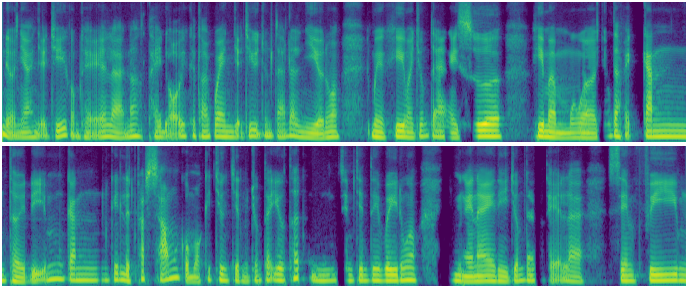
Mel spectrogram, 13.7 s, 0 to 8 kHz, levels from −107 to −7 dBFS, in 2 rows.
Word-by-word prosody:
nữa 170 Hz, -, +2 dB
nha, 105 Hz, 0 st, -1 dB
giải -, -, -3 dB
trí 130 Hz, +4 st, +1 dB
cũng 145 Hz, -, -5 dB
thể 120 Hz, +1 st, -2 dB
là 115 Hz, -5 st, 0 dB
nó 125 Hz, +4 st, 0 dB
thay 115 Hz, -, -3 dB
đổi 125 Hz, +1 st, -2 dB
cái 130 Hz, -, -6 dB
thói 120 Hz, -2 st, -2 dB
quen 120 Hz, -2 st, +1 dB
giải -, -, -3 dB
trí -, -, -1 dB
của -, -, -2 dB
chúng 60 Hz, -, -2 dB
ta 120 Hz, -, -4 dB
rất 140 Hz, -, -2 dB
là 125 Hz, -, -1 dB
nhiều, 95 Hz, -4 st, +1 dB
đúng 110 Hz, -, +1 dB
không? 115 Hz, -, -10 dB, 0.3 s
Mà 115 Hz, -4 st, +4 dB
khi 120 Hz, +4 st, +3 dB
mà 110 Hz, -, +1 dB
chúng 125 Hz, +5 st, -4 dB
ta 125 Hz, -, -2 dB
ngày 100 Hz, -, -1 dB, 0.2 s
xưa, 125 Hz, 0 st, +8 dB, 0.3 s
khi 125 Hz, -, +5 dB
mà 110 Hz, -3 st, +5 dB
mỗi 100 Hz, 0 st, +1 dB
ng -, -, +1 dB
chúng 130 Hz, -, -11 dB
ta 125 Hz, -, +2 dB
phải -, -, -4 dB
canh 120 Hz, 0 st, +3 dB
thời 100 Hz, -5 st, +2 dB
điểm, 150 Hz, -, -1 dB
canh 130 Hz, -1 st, -1 dB
cái 140 Hz, 0 st, -1 dB
lịch 115 Hz, -4 st, 0 dB
phát 160 Hz, -, -3 dB
sóng 180 Hz, +3 st, +1 dB
của 185 Hz, -, -2 dB
một 95 Hz, -1 st, -2 dB
cái -, -, -8 dB
chương 130 Hz, -, 0 dB
trình 110 Hz, -4 st, -4 dB
chúng 115 Hz, -, -5 dB
ta 135 Hz, -, -2 dB
yêu 130 Hz, -2 st, +1 dB
thích, 175 Hz, +7 st, -1 dB
ừm, 120 Hz, -4 st, -3 dB
xem 120 Hz, -, -5 dB
trên 120 Hz, 0 st, -1 dB
ti 125 Hz, -, +1 dB
vi, 120 Hz, 0 st, +5 dB
đúng 130 Hz, +2 st, +2 dB
không? 135 Hz, -1 st, +1 dB, 0.3 s
Ngày 110 Hz, -5 st, +2 dB
nay 110 Hz, +1 st, +3 dB
thì 105 Hz, -2 st, +1 dB
chúng 115 Hz, +5 st, -2 dB
ta 120 Hz, -, -1 dB
có 130 Hz, -, -53 dB
thể -, -, -4 dB
là 100 Hz, -2 st, -3 dB, 0.2 s
xem 115 Hz, -1 st, 0 dB
phim 125 Hz, 0 st, +3 dB
120 Hz, 310 wpm, -21 LUFS, 110-125 Hz, 0.3 s, xưa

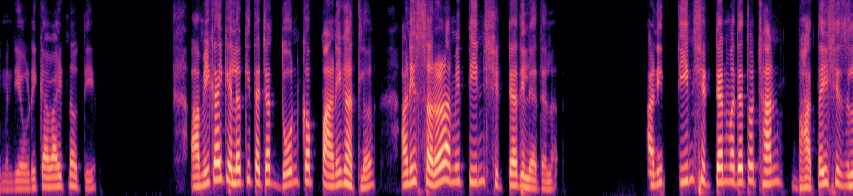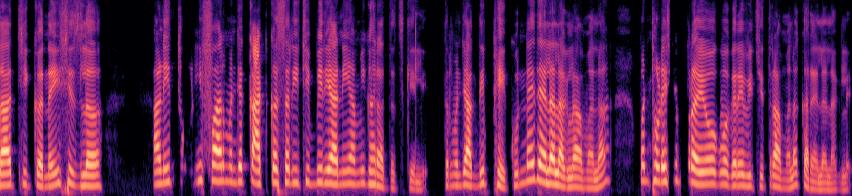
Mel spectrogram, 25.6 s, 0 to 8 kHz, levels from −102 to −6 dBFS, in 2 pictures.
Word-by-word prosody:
म्हणजे 110 Hz, +2 st, -15 dB
एवढी 120 Hz, +2 st, -9 dB
काय 150 Hz, -1 st, -1 dB
वाईट 150 Hz, +1 st, -2 dB
नव्हती. 130 Hz, -6 st, -7 dB, 1.5 s
आम्ही 155 Hz, +6 st, +1 dB
काय 255 Hz, +3 st, +6 dB
केलं, 215 Hz, -5 st, +4 dB
की 255 Hz, -, -5 dB
त्याच्यात 220 Hz, 0 st, +2 dB, 0.2 s
2 190 Hz, +6 st, -1 dB
कप 225 Hz, -1 st, +2 dB, 0.2 s
पाणी 165 Hz, +3 st, +3 dB
घातलं 165 Hz, -6 st, -1 dB, 0.5 s
आणि 205 Hz, +5 st, +2 dB
सरळ 210 Hz, +4 st, +6 dB
आम्ही 225 Hz, -2 st, +3 dB
3 215 Hz, 0 st, -4 dB
शिट्ट्या 175 Hz, -1 st, -1 dB
दिल्या 145 Hz, -6 st, -1 dB
त्याला. 115 Hz, -1 st, -10 dB, 1.5 s
आणि 180 Hz, +3 st, 0 dB, 0.3 s
3 230 Hz, +3 st, -1 dB
शिट्ट्यांमध्ये 220 Hz, 0 st, +3 dB
तो 235 Hz, -, +3 dB
छान 200 Hz, +3 st, +3 dB, 0.3 s
भातही 145 Hz, +8 st, 0 dB
शिजला, 175 Hz, -3 st, +3 dB, 0.2 s
चिकन 160 Hz, -4 st, -3 dB
ही 175 Hz, +5 st, -1 dB
शिजलं 165 Hz, -5 st, 0 dB, 0.9 s
आणि 200 Hz, +3 st, 0 dB, 0.2 s
थोडीफार, 230 Hz, +1 st, +1 dB
म्हणजे 225 Hz, -1 st, -2 dB
काटकसरीची 210 Hz, +1 st, +1 dB
बिर्याणी 200 Hz, -3 st, +2 dB
आम्ही 195 Hz, +1 st, -4 dB
घरातच 150 Hz, -, -5 dB
केली. 110 Hz, -4 st, -13 dB, 0.3 s
तर 165 Hz, -, -7 dB
म्हणजे 165 Hz, +2 st, -3 dB
अगदी 170 Hz, +2 st, +2 dB, 0.2 s
फेकून 175 Hz, +4 st, -5 dB
नाही 240 Hz, +2 st, +2 dB
द्यायला 220 Hz, -6 st, +6 dB
लागलं 150 Hz, -4 st, +2 dB
आम्हाला 135 Hz, +2 st, -4 dB, 0.5 s
पण 235 Hz, -1 st, -3 dB
थोडेशे 230 Hz, +1 st, +1 dB, 0.2 s
प्रयोग 190 Hz, -4 st, +2 dB
वगैरे 170 Hz, -2 st, -1 dB
विचित्र 160 Hz, 0 st, -9 dB
आम्हाला 135 Hz, +1 st, -3 dB
करायला 110 Hz, -5 st, -6 dB
लागले. 105 Hz, +1 st, -15 dB
180 Hz, 130 wpm, -22 LUFS, 150-215 Hz, 1.5 s, काय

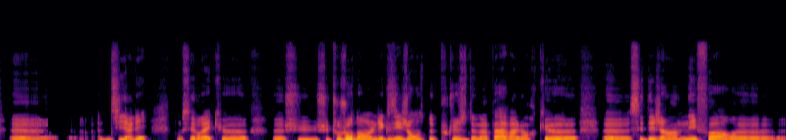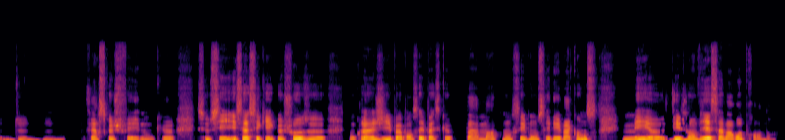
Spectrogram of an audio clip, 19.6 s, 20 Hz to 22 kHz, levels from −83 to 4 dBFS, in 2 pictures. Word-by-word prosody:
heu, 165 Hz, -2 st, -2 dB, 0.8 s
d'y 170 Hz, 0 st, -4 dB
aller. 200 Hz, +11 st, 0 dB, 0.3 s
Donc 175 Hz, -, -9 dB
c'est 165 Hz, 0 st, -3 dB
vrai 190 Hz, +5 st, +1 dB
que, 190 Hz, -, -7 dB
heu, 185 Hz, -3 st, -1 dB, 0.3 s
heu, 165 Hz, -1 st, -2 dB
je 165 Hz, -, -10 dB
suis 165 Hz, -1 st, -5 dB
je 165 Hz, -, -9 dB
suis 170 Hz, -, -7 dB
toujours 200 Hz, +4 st, +4 dB
dans 185 Hz, -2 st, +2 dB
l'exigence 190 Hz, +2 st, 0 dB
de 175 Hz, -, -1 dB
plus 185 Hz, +2 st, -4 dB
de -, -, -2 dB
ma 170 Hz, -1 st, -1 dB
part, 205 Hz, +5 st, +2 dB
alors 175 Hz, -1 st, -2 dB
que, 200 Hz, -, -3 dB
heu, 190 Hz, -3 st, +2 dB, 0.4 s
heu, 160 Hz, -2 st, 0 dB
c'est 165 Hz, +1 st, -5 dB
déjà 175 Hz, +2 st, +1 dB
un 170 Hz, 0 st, -2 dB
effort, 200 Hz, +2 st, +1 dB
heu, 170 Hz, 0 st, -2 dB, 0.2 s
de 160 Hz, -3 st, -10 dB, 0.2 s
de 165 Hz, -2 st, -12 dB, 0.4 s
faire 175 Hz, 0 st, -1 dB
ce -, -, -7 dB
que 180 Hz, -, 0 dB
je 175 Hz, -, -3 dB
fais 160 Hz, -3 st, -4 dB
donc, 150 Hz, +1 st, -11 dB
heu, 155 Hz, 0 st, -3 dB, 0.3 s
c'est -, -, -5 dB
aussi 180 Hz, +5 st, -1 dB
et 220 Hz, -, +3 dB
ça, 215 Hz, +3 st, +6 dB
c'est 215 Hz, -1 st, +1 dB
quelque 175 Hz, 0 st, 0 dB
chose 215 Hz, +1 st, +5 dB
heu, 165 Hz, -2 st, +1 dB, 0.3 s
donc, 170 Hz, +2 st, -8 dB
là, 185 Hz, 0 st, +6 dB
j'y 180 Hz, -1 st, +1 dB
ai 175 Hz, -, +3 dB
pas 175 Hz, -, +3 dB
pensé 180 Hz, +5 st, +2 dB
parce 180 Hz, -3 st, -1 dB
que, -, -, -5 dB, 0.2 s
bah, 165 Hz, -1 st, -2 dB
maintenant, 170 Hz, +3 st, -4 dB
c'est 165 Hz, -2 st, -1 dB
bon, 180 Hz, +2 st, 0 dB
c'est 175 Hz, -1 st, -4 dB
les 155 Hz, -1 st, +2 dB
vacances, 235 Hz, -, 0 dB, 0.3 s
mais, 180 Hz, +1 st, +3 dB
heu, 165 Hz, 0 st, +3 dB, 0.2 s
dès 195 Hz, 0 st, +6 dB
janvier, 190 Hz, +5 st, +6 dB
ça 210 Hz, -6 st, +2 dB
va 180 Hz, -1 st, +2 dB
reprendre. 170 Hz, -4 st, -3 dB
175 Hz, 210 wpm, -22 LUFS, 170-190 Hz, 0.8 s, ça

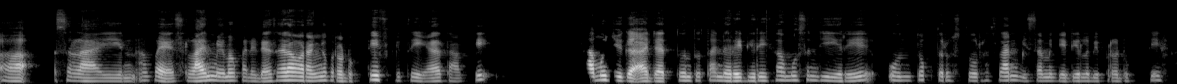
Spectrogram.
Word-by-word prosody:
eee, 160 Hz, -4 st, +2 dB, 0.4 s
selain 150 Hz, -4 st, -1 dB, 0.2 s
apa 185 Hz, 0 st, -8 dB
ya, 135 Hz, -, +1 dB
selain 165 Hz, +3 st, +5 dB
memang 180 Hz, 0 st, +1 dB
pada 165 Hz, -3 st, -8 dB
dasarnya 185 Hz, +6 st, +5 dB
orangnya 175 Hz, +2 st, +2 dB
produktif, 160 Hz, +7 st, 0 dB
gitu 175 Hz, 0 st, -17 dB
ya. 150 Hz, -, -2 dB
Tapi, 145 Hz, +8 st, -8 dB, 1.0 s
kamu 185 Hz, +3 st, +6 dB
juga 175 Hz, -3 st, +6 dB
ada 150 Hz, 0 st, +3 dB, 0.2 s
tuntutan 180 Hz, 0 st, -3 dB
dari 165 Hz, 0 st, +6 dB
diri 170 Hz, +1 st, 0 dB
kamu 195 Hz, 0 st, -2 dB
sendiri, 175 Hz, -5 st, -3 dB, 0.4 s
untuk 190 Hz, +2 st, -7 dB
terus-terusan 180 Hz, +1 st, -5 dB
bisa 155 Hz, +1 st, -11 dB
menjadi 160 Hz, -1 st, -7 dB
lebih 155 Hz, -1 st, -7 dB
produktif, 155 Hz, +5 st, -13 dB
175 Hz, 140 wpm, -22 LUFS, 155-185 Hz, 1.0 s, kamu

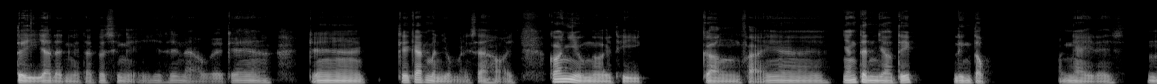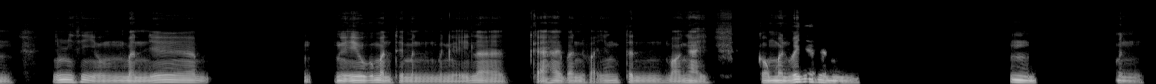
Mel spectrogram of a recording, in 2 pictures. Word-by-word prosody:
tùy 80 Hz, -3 st, +5 dB
gia 85 Hz, -, +2 dB
đình 80 Hz, -, -3 dB
người 75 Hz, -1 st, -5 dB
ta 75 Hz, +3 st, -8 dB
có 95 Hz, -, -1 dB
suy 90 Hz, -2 st, -7 dB
nghĩ 75 Hz, +4 st, -8 dB
như 90 Hz, -, -9 dB
thế 95 Hz, 0 st, -6 dB
nào 75 Hz, -6 st, -9 dB
về 70 Hz, 0 st, -8 dB
cái, 95 Hz, 0 st, -4 dB
a, 85 Hz, -2 st, -5 dB, 0.4 s
cái, 90 Hz, -, +1 dB
a, 85 Hz, -3 st, +2 dB, 0.4 s
cái 100 Hz, -, +3 dB
cách 105 Hz, 0 st, +3 dB
mình 90 Hz, -6 st, +2 dB
dùng 70 Hz, -1 st, -4 dB
mạng 65 Hz, 0 st, -10 dB
xã 80 Hz, -, -3 dB
hội, 80 Hz, -1 st, -7 dB, 0.3 s
có 120 Hz, -, +5 dB
nhiều 115 Hz, -10 st, +7 dB
người 75 Hz, -2 st, +2 dB
thì 75 Hz, -2 st, -2 dB, 0.6 s
cần 75 Hz, -2 st, 0 dB
phải, 90 Hz, +3 st, -2 dB
ơ, 85 Hz, -2 st, -1 dB, 0.2 s
nhắn 95 Hz, +2 st, +4 dB
tin 95 Hz, -5 st, +5 dB
giao 85 Hz, -2 st, +2 dB
tiếp 100 Hz, +4 st, +2 dB, 0.3 s
liên 85 Hz, -1 st, +1 dB
tục -, -, 0 dB, 0.7 s
mỗi 75 Hz, -, -6 dB
ngày 80 Hz, -4 st, -1 dB
để 70 Hz, +2 st, -5 dB
s -, -, -18 dB, 0.2 s
ừm, 75 Hz, -3 st, -3 dB, 0.4 s
giống 110 Hz, +2 st, +4 dB
như 110 Hz, -, +4 dB
thí 115 Hz, -, +1 dB
dụ 80 Hz, 0 st, 0 dB
mình 80 Hz, -1 st, +1 dB
với, 95 Hz, +4 st, +3 dB, 0.3 s
ơ, -, -, +1 dB
ừm, 90 Hz, -3 st, -2 dB, 1.3 s
người 85 Hz, -2 st, +3 dB
yêu 95 Hz, +1 st, +6 dB
của 95 Hz, -, +2 dB
mình, 90 Hz, -5 st, +4 dB
thì 80 Hz, -, -2 dB
mình 75 Hz, -1 st, -2 dB
mình 75 Hz, -, -3 dB
nghĩ 75 Hz, +2 st, -1 dB
là 80 Hz, -6 st, 0 dB, 0.3 s
cả 80 Hz, -, +1 dB
hai 90 Hz, 0 st, +1 dB
bên 80 Hz, 0 st, -1 dB
phải 85 Hz, -, -5 dB
nhắn 90 Hz, +1 st, -2 dB
tin 80 Hz, -1 st, -2 dB
mỗi 75 Hz, -1 st, 0 dB
ngày, 80 Hz, -2 st, 0 dB, 0.5 s
còn 90 Hz, 0 st, +3 dB
mình 85 Hz, -1 st, +5 dB
với 115 Hz, -, +8 dB
gia 120 Hz, -, +4 dB
đình 85 Hz, -2 st, +1 dB, 1.5 s
ừm, 100 Hz, -5 st, +5 dB, 0.8 s
mình 80 Hz, -3 st, -3 dB
85 Hz, 190 wpm, -26 LUFS, 75-90 Hz, 1.5 s, với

